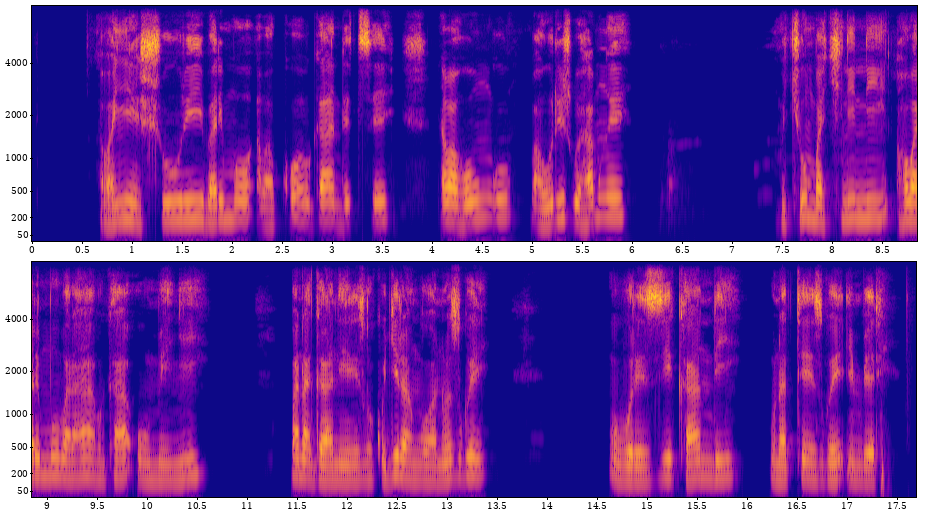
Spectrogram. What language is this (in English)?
Kinyarwanda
